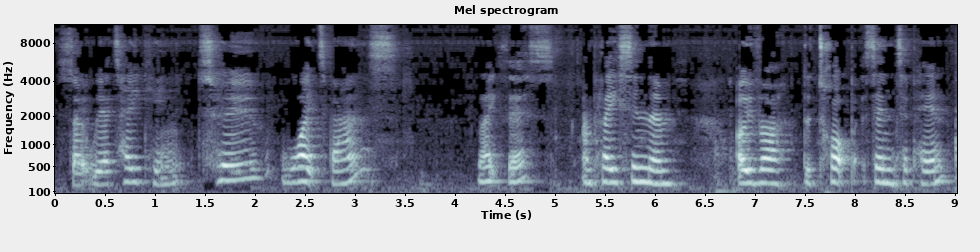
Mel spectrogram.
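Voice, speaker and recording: A woman with a croaky throat, giving slow, patient step-by-step craft instructions as a tutorial host. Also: a little high, steady tone, mellow. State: croaky, clearing her throat.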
